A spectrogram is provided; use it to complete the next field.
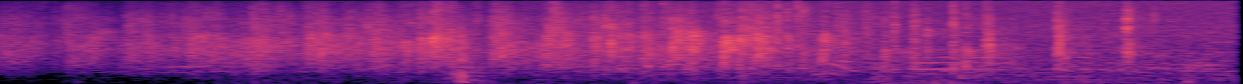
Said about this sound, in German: Ein Applaus für unseren nächsten Talk.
